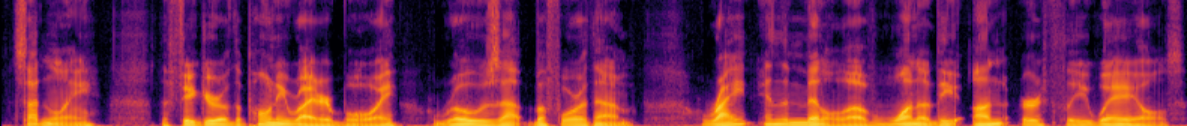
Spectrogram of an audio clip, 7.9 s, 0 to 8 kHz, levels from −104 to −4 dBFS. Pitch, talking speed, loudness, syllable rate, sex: 95 Hz, 165 wpm, -20 LUFS, 5.3 syllables/s, male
